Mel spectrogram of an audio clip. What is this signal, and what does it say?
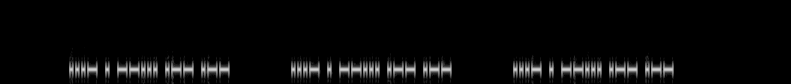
Morse code, heard as a keyed tone, about 40 wpm, 700 Hz. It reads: VE7WW VE7WW VE7WW
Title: DXCC-100 Call Signs - 5 Characters - Repeated 3x - 40wpm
